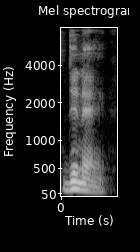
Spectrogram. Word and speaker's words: Diné: I've gotten a book about a medicine woman from the I hope that I pronounce this right, the Diné people, the Navajo Diné, people. yes, Diné.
